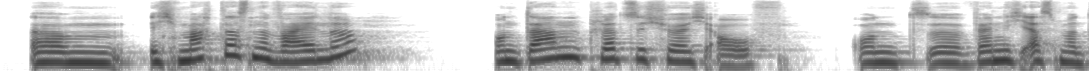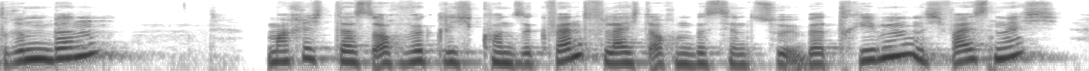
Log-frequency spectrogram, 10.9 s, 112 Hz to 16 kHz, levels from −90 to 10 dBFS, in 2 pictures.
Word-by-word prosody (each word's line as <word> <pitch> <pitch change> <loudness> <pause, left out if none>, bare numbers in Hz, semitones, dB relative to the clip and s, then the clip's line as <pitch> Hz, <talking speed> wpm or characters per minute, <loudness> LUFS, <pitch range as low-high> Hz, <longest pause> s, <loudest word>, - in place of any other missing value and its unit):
Ähm, 210 -1 +2
ich 215 +1 -1
mache 255 +3 +4
das 340 -2 +2
'ne 275 -4 +4
Weile 235 - +3 0.7
und 225 0 0
dann 280 +4 +5
plötzlich 260 -2 -1
höre 230 -2 +2
ich 220 - -5
auf. 165 -1 -5 0.3
Und, 210 0 -3
äh, 200 -1 -2
wenn 220 +3 +3
ich 235 - -1
erst 230 +1 -1
mal 215 - +1
drin 230 +7 +3
bin, 290 +5 +4 0.9
mache 225 +4 -2
ich 270 0 -6
das 225 -4 -1
auch 200 0 -1
wirklich 215 -2 -3
konsequent, 205 - 0
vielleicht 205 -5 -2
auch 190 - -5
'n 190 -1 -3
bisschen 195 -1 -6
zu 185 0 -6
übertrieben, 240 - +1
ich 245 - -5
weiß 245 +5 -1
nicht. 305 +1 0
220 Hz, 195 wpm, -24 LUFS, 205-260 Hz, 0.9 s, dann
